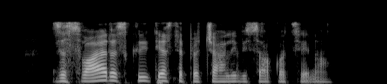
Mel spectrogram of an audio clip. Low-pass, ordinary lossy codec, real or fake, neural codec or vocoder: 7.2 kHz; none; real; none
